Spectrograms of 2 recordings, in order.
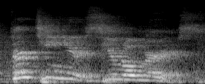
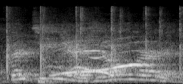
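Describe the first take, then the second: First: Said in the usual way. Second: Much higher, louder and slower squeal of the punchline; cartoonish high squeal. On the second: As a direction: squeal it out, hammed up for the laugh. Repeating the punchline, far higher and louder.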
